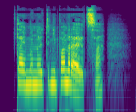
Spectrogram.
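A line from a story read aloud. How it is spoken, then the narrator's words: Timid babble. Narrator (Russian): пролепетала Дженни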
